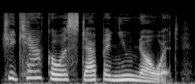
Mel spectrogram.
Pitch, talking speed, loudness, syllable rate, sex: 220 Hz, 275 wpm, -14 LUFS, 5.4 syllables/s, female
